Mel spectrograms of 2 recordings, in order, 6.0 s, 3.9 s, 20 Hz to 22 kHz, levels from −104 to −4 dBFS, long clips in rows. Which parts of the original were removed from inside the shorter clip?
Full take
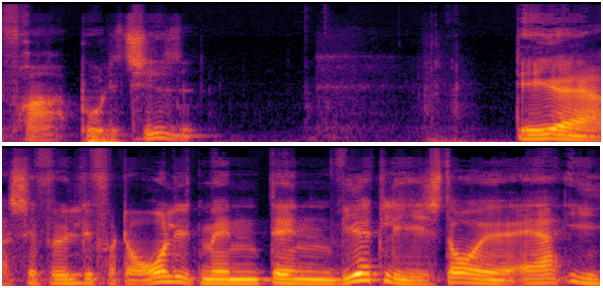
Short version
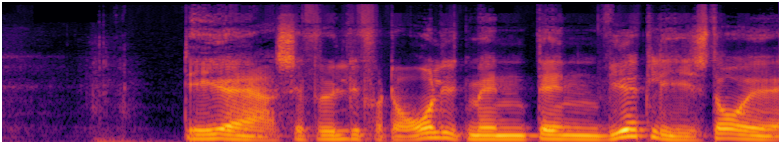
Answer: none

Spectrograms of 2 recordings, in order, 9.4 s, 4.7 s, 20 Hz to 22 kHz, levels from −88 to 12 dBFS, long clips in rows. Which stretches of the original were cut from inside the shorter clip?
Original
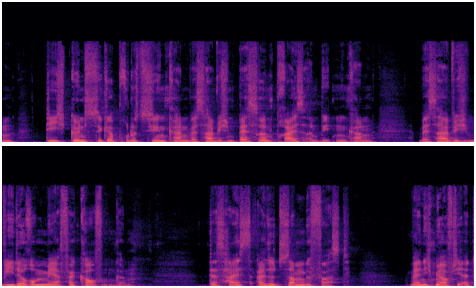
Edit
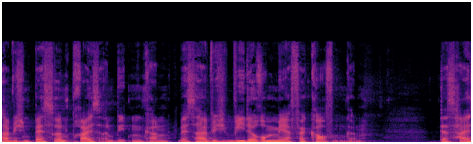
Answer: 3.8 s to 4.1 s

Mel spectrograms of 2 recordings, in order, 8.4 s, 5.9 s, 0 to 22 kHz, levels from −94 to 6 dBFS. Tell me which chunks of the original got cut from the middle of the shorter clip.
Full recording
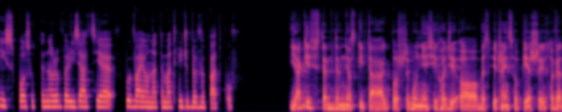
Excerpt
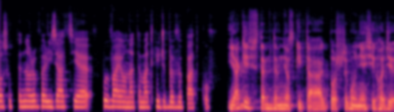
3.7 s to 4.2 s

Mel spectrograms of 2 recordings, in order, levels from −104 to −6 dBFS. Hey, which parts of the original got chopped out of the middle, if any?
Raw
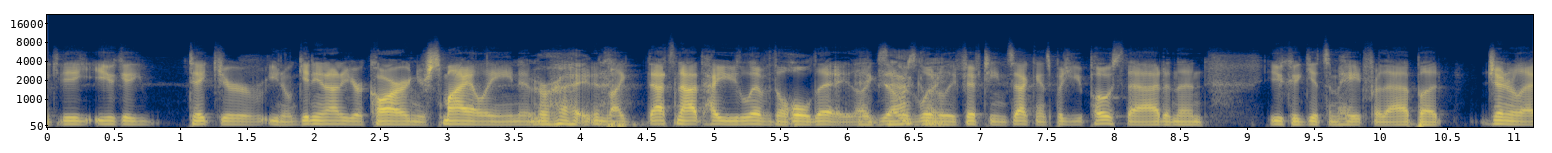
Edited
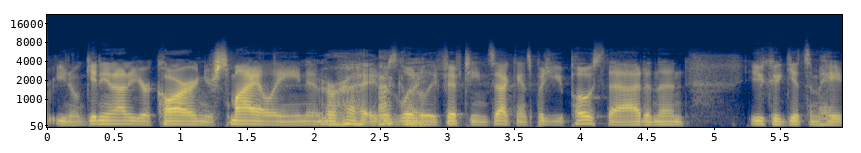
4.1 s to 6.4 s

